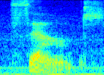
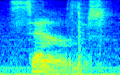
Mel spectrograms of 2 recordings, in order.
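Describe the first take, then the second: Both takes have the same delivery.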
